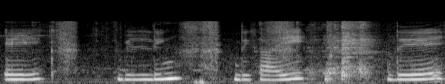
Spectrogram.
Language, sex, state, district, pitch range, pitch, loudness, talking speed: Hindi, female, Haryana, Jhajjar, 225-250 Hz, 230 Hz, -15 LUFS, 55 wpm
